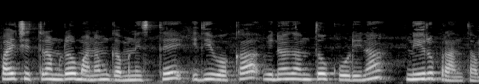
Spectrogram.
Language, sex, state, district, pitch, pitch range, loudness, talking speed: Telugu, female, Andhra Pradesh, Anantapur, 240 Hz, 215-255 Hz, -14 LUFS, 150 wpm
